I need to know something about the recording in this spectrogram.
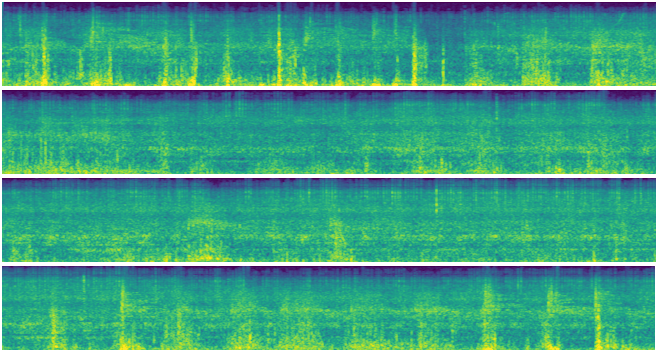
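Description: Wind rumbles and buffets loudly, outdoors.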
